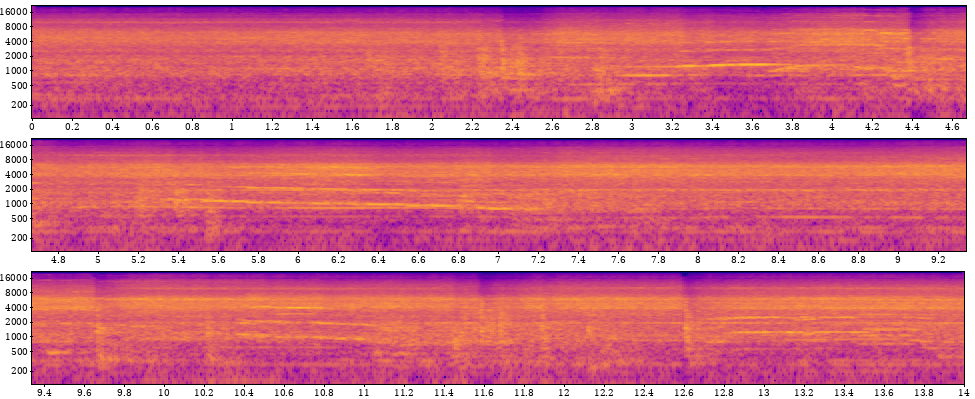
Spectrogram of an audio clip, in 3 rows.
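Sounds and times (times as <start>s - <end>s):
high metallic squeals: 2.9s - 7.8s.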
